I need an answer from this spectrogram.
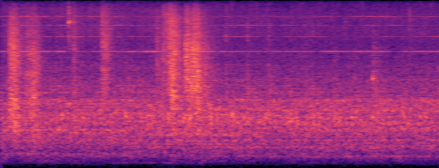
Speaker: Right, all axes are moving. So we've got the Z axis is going up, the Y axis is going across,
